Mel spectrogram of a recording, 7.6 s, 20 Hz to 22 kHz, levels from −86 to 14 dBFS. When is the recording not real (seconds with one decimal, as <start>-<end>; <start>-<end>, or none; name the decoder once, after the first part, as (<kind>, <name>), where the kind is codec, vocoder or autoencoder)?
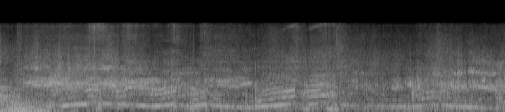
0.0-3.2 (codec, SNAC); 5.8-6.4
